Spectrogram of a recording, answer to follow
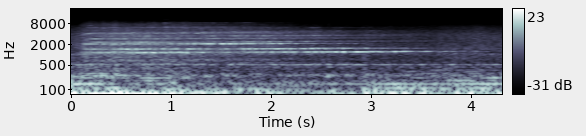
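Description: Horror soundtrack stinger: a sudden cluster of high, sustained, dissonant tones that fades out after about three and a half seconds, over a steady low rumbling drone.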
